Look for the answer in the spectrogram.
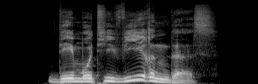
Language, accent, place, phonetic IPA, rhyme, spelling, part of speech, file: German, Germany, Berlin, [demotiˈviːʁəndəs], -iːʁəndəs, demotivierendes, adjective, De-demotivierendes.ogg
- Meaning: strong/mixed nominative/accusative neuter singular of demotivierend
